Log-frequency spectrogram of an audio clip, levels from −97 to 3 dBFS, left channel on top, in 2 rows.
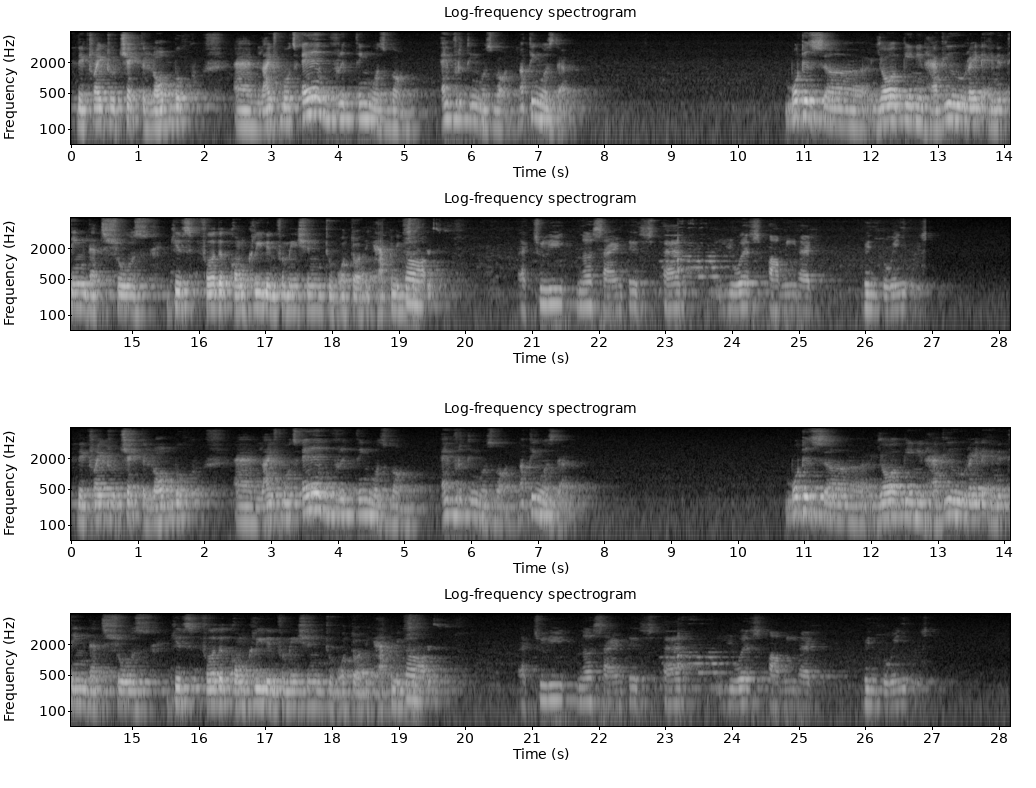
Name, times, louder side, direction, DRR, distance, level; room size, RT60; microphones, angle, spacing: voice 1, 0.0-5.1 5.5-7.5 10.7-19.3 23.2-23.3, left 3 dB, 85° left, 0.6 m, -31 dB
voice 2, 19.1-19.4 20.8-25.2 26.0-26.9, left 5 dB, 45° left, 0.3 m, -37 dB
10.5 x 10.0 x 2.2 m
head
